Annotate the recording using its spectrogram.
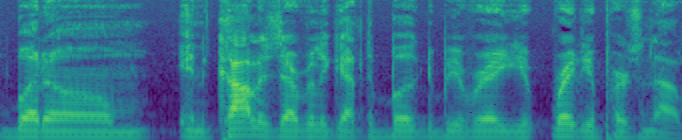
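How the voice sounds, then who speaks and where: With an American accent, a man of medium pitch talks at a very fast pace. His intonation is monotone and flat, on a very clean recording with a silent background. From Charlotte, North Carolina. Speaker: radio host. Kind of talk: casual interview.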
